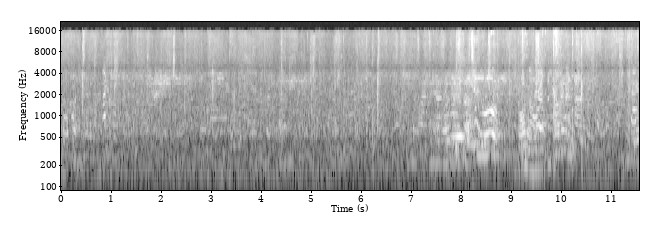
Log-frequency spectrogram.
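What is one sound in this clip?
Footsteps tap on stone steps.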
